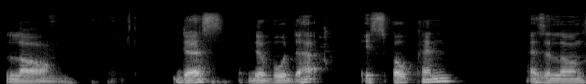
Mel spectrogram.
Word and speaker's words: Buddha: Thus, the Buddha is spoken as a long syllable followed by a short one.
